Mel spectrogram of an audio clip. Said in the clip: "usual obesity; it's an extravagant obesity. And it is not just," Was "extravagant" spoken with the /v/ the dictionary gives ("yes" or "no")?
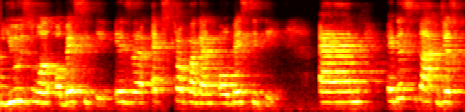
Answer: no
